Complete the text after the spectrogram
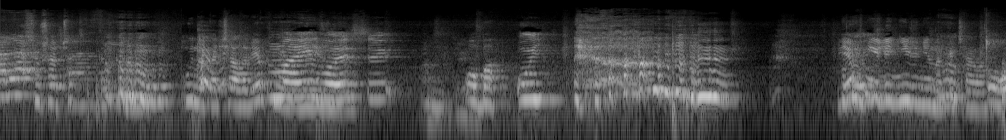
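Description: Girls laugh and chatter nearby.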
